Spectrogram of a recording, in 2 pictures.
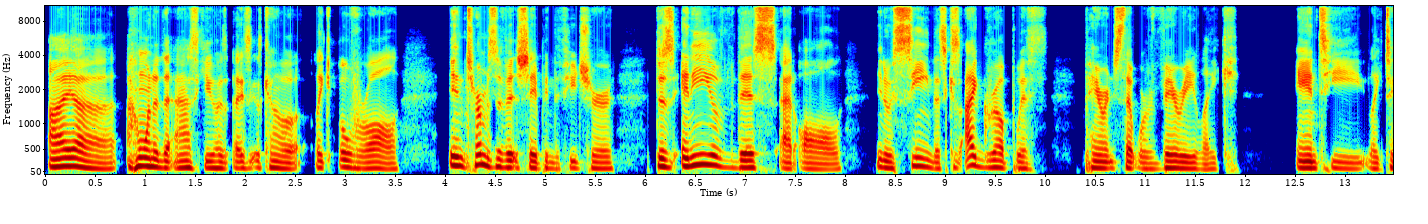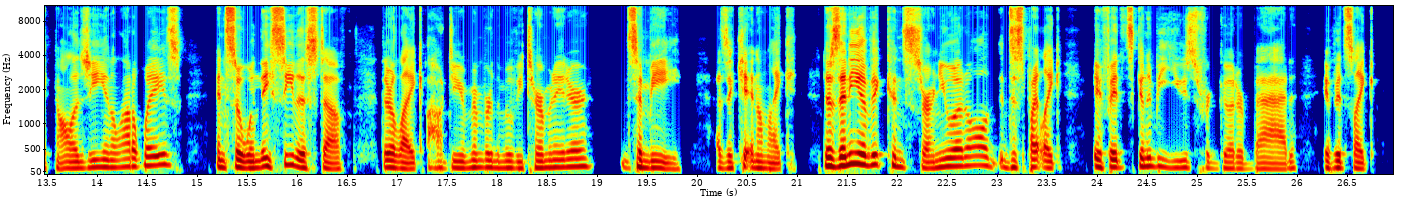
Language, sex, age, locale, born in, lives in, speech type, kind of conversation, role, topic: English, male, 25-29, en-US, United States, United States, conversation, podcast, host, What opportunities and challenges does artificial intelligence bring to our everyday lives?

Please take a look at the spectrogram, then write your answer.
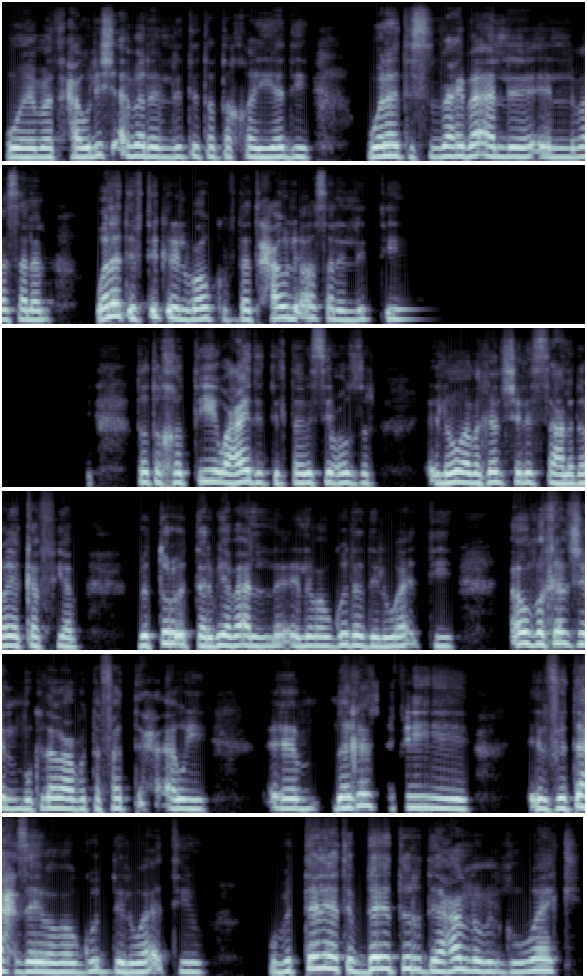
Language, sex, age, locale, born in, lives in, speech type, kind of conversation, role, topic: Arabic, female, 20-24, ar-EG, Egypt, Greece, conversation, advice, advisor, إزاي أقدر أعبّر عن رأيي من غير ما أتردد بسبب خوفي من الرفض؟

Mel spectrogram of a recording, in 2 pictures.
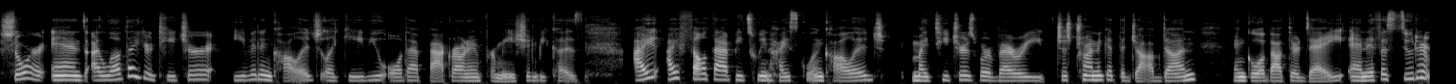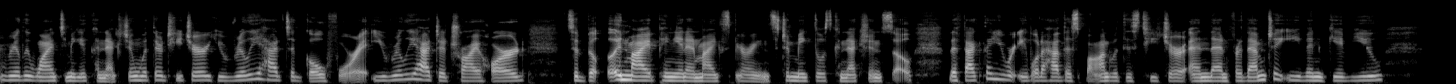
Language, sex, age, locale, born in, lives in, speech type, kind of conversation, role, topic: English, female, 35-39, en-US, United States, United States, conversation, unstructured, none, Which teacher changed the way you think about learning, and what made that impact last?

